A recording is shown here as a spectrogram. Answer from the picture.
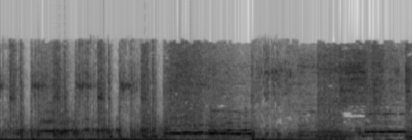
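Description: Electronic DJ dance music played very loud through a large stacked DJ speaker system, with a heavy bass beat about twice a second. About halfway through, the bass drops out into a break with falling synth sweeps.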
